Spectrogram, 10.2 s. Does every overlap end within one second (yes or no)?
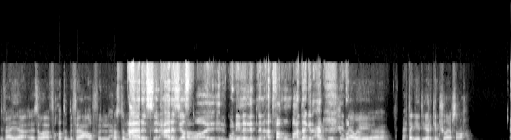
yes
